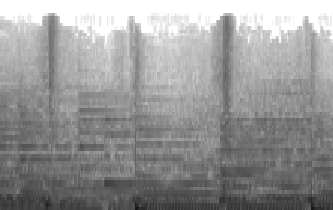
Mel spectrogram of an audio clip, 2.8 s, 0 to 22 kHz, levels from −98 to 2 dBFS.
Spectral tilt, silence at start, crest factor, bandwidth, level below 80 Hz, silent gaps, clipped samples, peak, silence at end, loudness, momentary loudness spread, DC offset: -6.5 dB/octave; 0 s; 16 dB; 16 kHz; -24 dBFS; none; under 0.1%; -4 dBFS; 0 s; -22 LUFS; 4 LU; under 0.1%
